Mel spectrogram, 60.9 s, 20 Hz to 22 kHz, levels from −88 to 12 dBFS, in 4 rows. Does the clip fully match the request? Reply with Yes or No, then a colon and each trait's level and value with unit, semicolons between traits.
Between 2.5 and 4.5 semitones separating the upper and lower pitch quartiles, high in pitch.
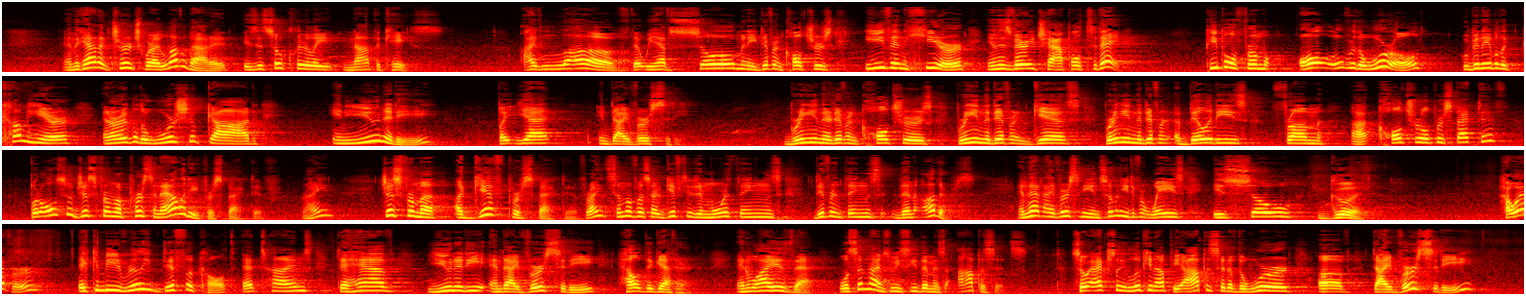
No: wide, 5.5 semitones; high, 200 Hz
